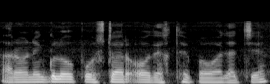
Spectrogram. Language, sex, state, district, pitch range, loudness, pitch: Bengali, male, Assam, Hailakandi, 105-115 Hz, -17 LUFS, 110 Hz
